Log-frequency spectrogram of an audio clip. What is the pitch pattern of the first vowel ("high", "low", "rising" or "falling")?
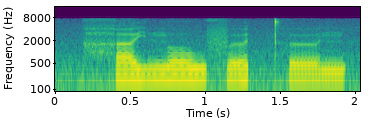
low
